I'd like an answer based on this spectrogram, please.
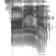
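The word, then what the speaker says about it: foreigner: फॉरेनर, फॉरेनर, जी एन है नहीं पढ़ेंगे, गैर मुल्की।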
